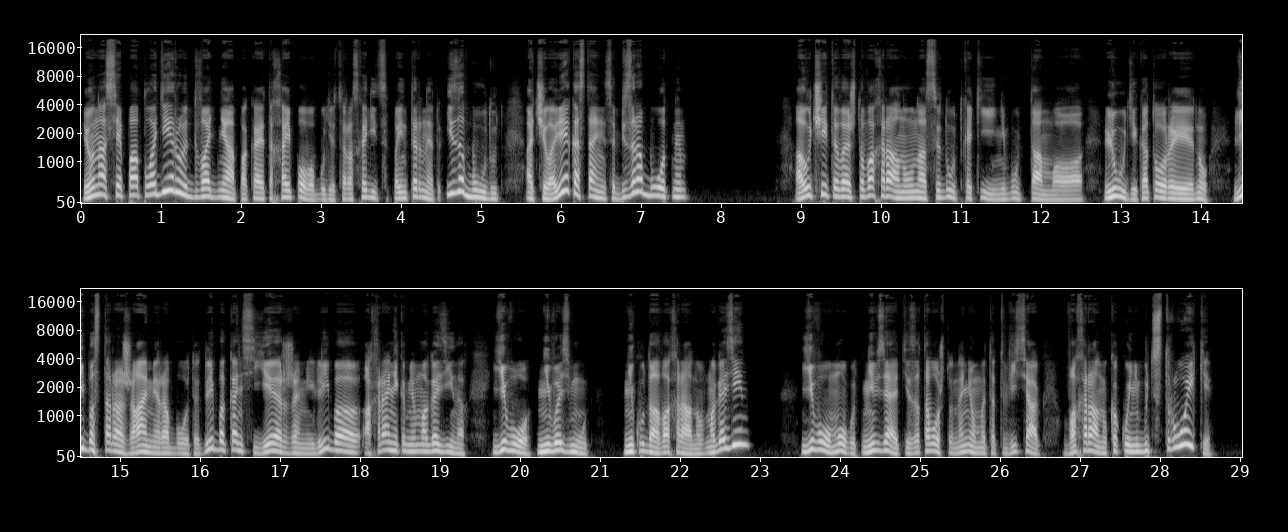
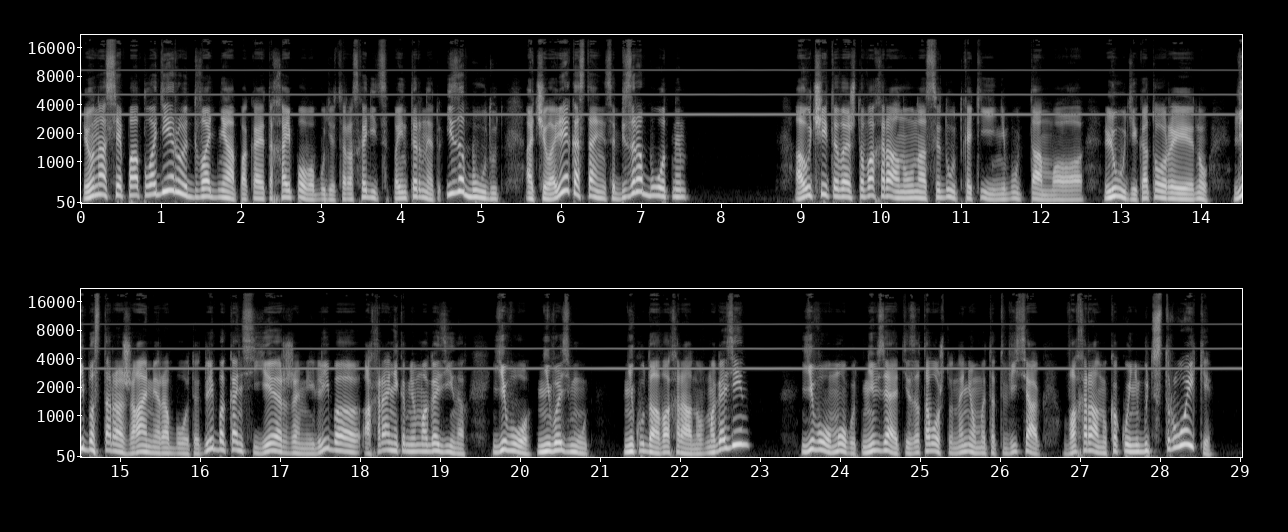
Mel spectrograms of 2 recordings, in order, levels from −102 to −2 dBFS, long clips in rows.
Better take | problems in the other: first | high-pitched whine; noticeable; throughout; 3 kHz, 20 dB below the speech

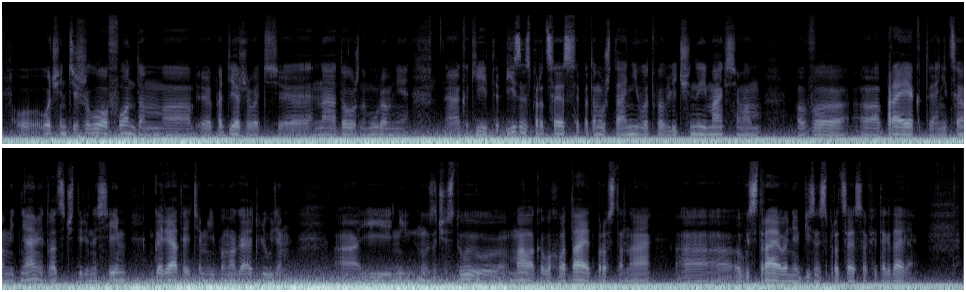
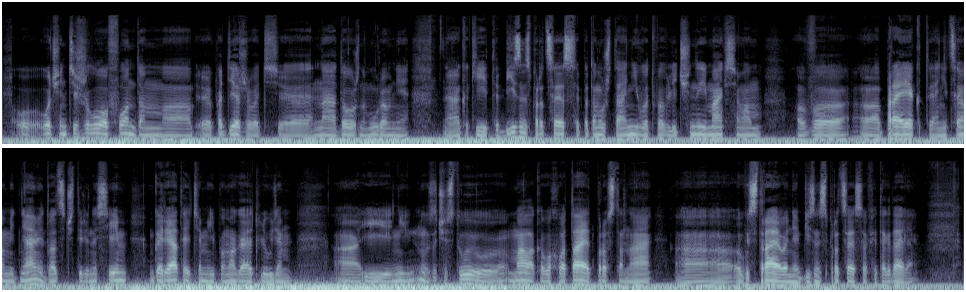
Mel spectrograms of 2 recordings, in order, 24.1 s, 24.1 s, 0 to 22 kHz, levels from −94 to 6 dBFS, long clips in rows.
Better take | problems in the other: second | low rumble; loud; throughout; 4 dB below the speech; faint in the second

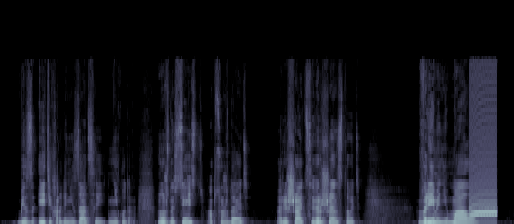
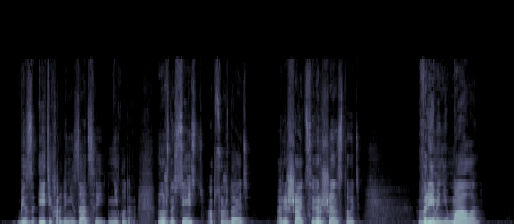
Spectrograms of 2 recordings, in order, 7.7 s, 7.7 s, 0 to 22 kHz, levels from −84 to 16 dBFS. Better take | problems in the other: second | alarm; loud; at 7 s; peak 5 dB above the speech

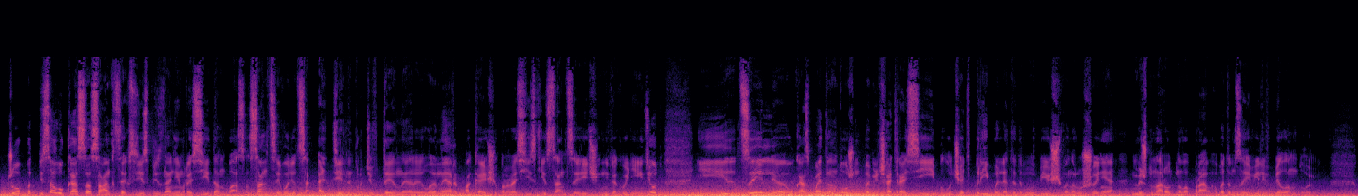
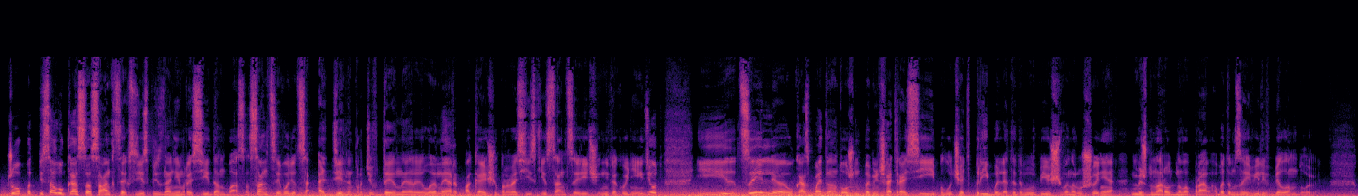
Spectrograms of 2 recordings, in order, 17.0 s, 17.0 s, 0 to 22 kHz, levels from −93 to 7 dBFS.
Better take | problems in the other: second | wind noise on the microphone; heavy; 3 dB below the speech; occasional gusts in the second

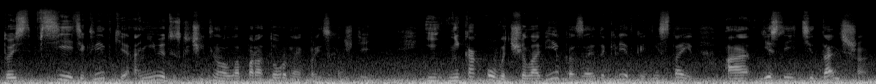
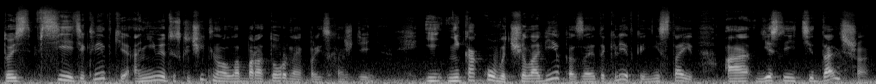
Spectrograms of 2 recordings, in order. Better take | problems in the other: second | wind noise on the microphone; heavy; 7 dB below the speech; occasional gusts in the second

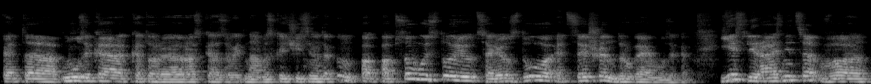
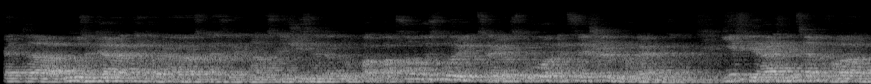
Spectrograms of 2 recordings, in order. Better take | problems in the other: first | room echo; strong; dies away in 2.7 s; slight in the first // off-mic speech; far; far in the first

